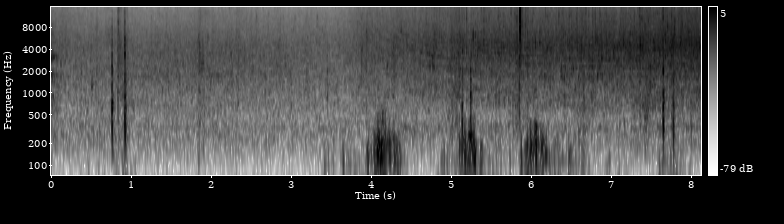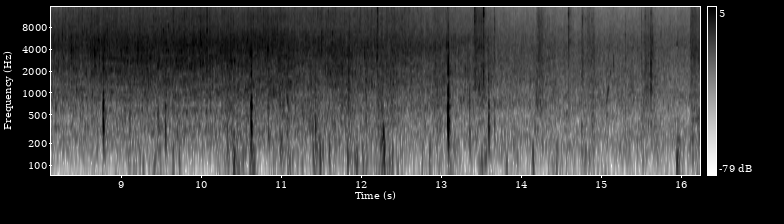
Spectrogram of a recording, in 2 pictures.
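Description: Water pours and roars through a flume, spilling over the sides where it is backed up, a steady rushing hiss with occasional splashes and knocks.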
